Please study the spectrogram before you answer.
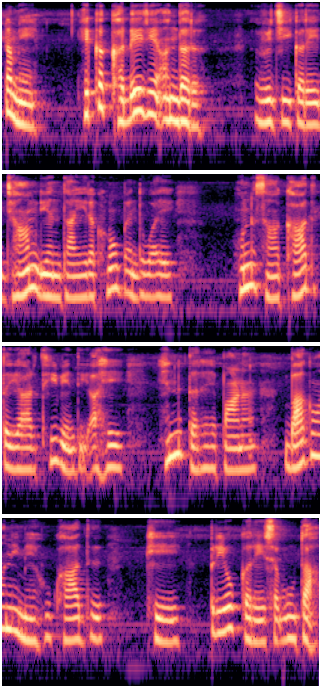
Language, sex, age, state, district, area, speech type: Sindhi, female, 45-60, Rajasthan, Ajmer, urban, spontaneous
